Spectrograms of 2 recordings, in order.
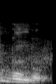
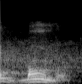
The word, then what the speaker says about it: bombo: é bom saber disso não é bumbo é bombo se pronuncia bolo mas é bom tá então você quer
